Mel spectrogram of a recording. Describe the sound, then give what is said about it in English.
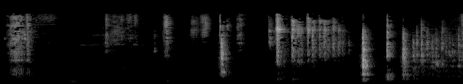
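Dice tumble and clatter across a hard floor in a quick burst of sharp, bright clicks and rattles, bouncing several times before settling. Fairly loud, with no voices. “Throw your dice on the floor. That works too.”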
